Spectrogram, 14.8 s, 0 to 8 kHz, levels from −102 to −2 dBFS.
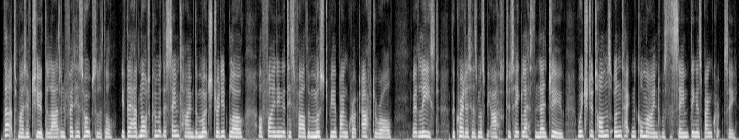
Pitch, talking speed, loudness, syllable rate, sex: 225 Hz, 245 wpm, -17 LUFS, 5.8 syllables/s, female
